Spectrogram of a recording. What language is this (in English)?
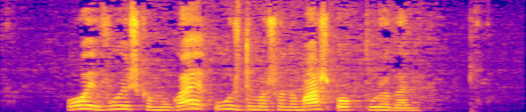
Mari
